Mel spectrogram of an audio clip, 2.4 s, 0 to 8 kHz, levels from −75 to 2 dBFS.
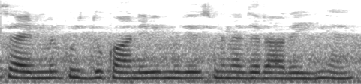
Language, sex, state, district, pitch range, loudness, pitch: Hindi, female, Uttar Pradesh, Shamli, 215-230 Hz, -15 LUFS, 220 Hz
